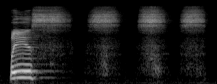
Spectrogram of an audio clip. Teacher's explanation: سین میں ملاتے ہوئے سین کی آواز ظاہر ہوگی، سیٹی والی جو صفت ہے نا وہ ظاہر ہو جائے گی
